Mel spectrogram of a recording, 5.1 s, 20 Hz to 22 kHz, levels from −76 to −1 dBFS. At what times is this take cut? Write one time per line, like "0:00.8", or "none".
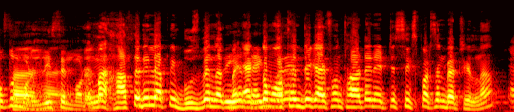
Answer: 0:02.2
